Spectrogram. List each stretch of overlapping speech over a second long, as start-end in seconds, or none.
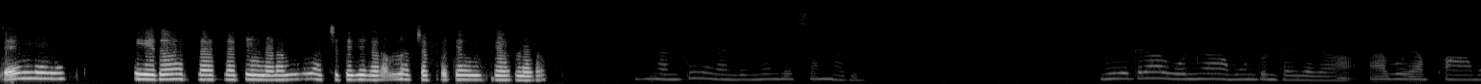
none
